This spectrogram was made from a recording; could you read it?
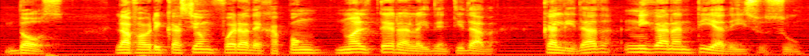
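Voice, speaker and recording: A man reading a scripted corporate statement as a spokesman, in a formal, measured manner. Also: mid-range voice, fairly bright tone.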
